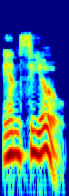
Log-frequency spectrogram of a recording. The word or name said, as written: nco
